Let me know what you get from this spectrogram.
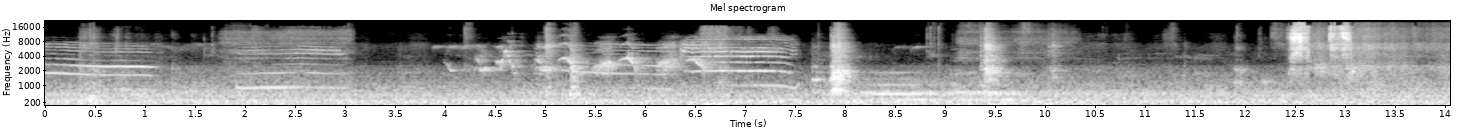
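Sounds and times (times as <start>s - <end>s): cat mewing and chirping: 0.0s - 3.6s, 4.2s - 8.2s, 12.4s - 13.4s.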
